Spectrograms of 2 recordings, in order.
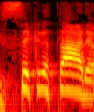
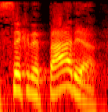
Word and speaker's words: secretária: isso também por exemplo se eu falar assim secretária ou secretaria tem uma mudança aí na tonicidade das palavras ou seja na sílaba mais forte beleza sílaba tônica então secretaria e secretária são palavras diferentes que só é diferida ou seja só vai ter uma diferença entre elas devido aqui devido a acentuação secretaria não tem acento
